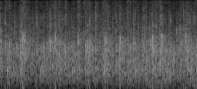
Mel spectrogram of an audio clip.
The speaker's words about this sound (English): If you believe it, clap your hands and say amen.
